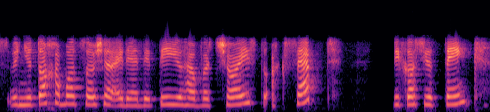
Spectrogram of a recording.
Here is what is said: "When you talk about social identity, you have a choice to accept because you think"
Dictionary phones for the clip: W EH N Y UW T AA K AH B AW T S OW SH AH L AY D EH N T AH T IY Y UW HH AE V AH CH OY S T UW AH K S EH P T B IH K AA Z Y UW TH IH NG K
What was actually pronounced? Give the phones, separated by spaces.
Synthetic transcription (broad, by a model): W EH N Y UW T AA K AH B AW T S OW SH AH L AY D EH N T AH T IY Y UW HH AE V AH CH OY S T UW AH K S EH P T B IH K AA S Y UW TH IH NG K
